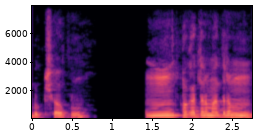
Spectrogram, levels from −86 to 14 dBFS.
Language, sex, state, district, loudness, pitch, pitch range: Telugu, male, Andhra Pradesh, Srikakulam, -14 LUFS, 125 Hz, 110-130 Hz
